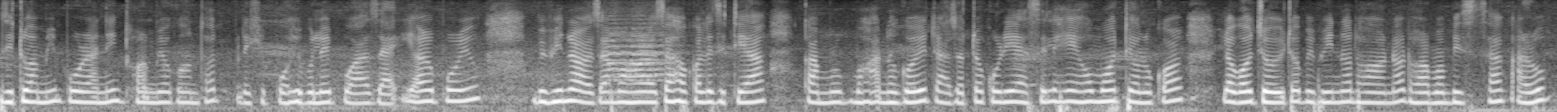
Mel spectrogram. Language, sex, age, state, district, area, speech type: Assamese, female, 18-30, Assam, Kamrup Metropolitan, urban, spontaneous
